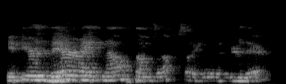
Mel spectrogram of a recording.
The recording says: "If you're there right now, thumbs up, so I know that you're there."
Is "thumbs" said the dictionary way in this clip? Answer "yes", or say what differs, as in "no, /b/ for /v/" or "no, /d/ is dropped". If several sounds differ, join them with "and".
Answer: yes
